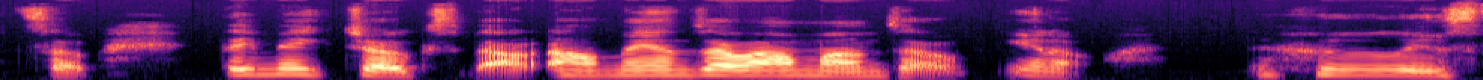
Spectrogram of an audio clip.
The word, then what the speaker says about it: Almanzo: Dean Butler, who played Almanso Wilder. Yes, Almanso is the uh, proper pronunciation of Laura Engles Wilder's husband's name. Um, they discovered this after having made the first episode where they called him Almanzo.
